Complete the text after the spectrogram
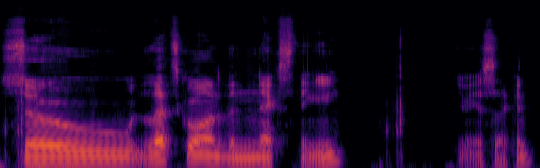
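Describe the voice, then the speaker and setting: A man's voice: medium pitch, measured pace, gravelly, darkish tone, no room sound, studio quality. A man giving casual, rambling, enthusiastic commentary while playing a video game. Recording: music playing behind the voice. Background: video game music.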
